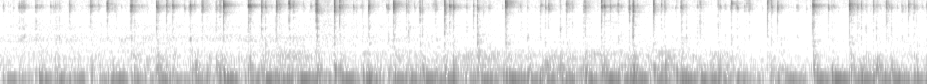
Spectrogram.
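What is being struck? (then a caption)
Plastic computer keyboard. Both hands type on a white plastic low-profile wireless keyboard, striking the keys with long painted nails and fingertips. A steady stream of quick, bright plastic clicks and taps runs over a low, constant rumble throughout.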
